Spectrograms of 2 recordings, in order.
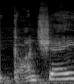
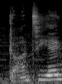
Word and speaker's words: Gontier: which I just learned his last name is pronounced closer to Gonche instead of Gontier, which I've always said.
